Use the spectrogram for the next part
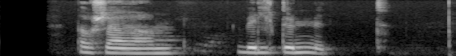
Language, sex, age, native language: Icelandic, female, 10, Icelandic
